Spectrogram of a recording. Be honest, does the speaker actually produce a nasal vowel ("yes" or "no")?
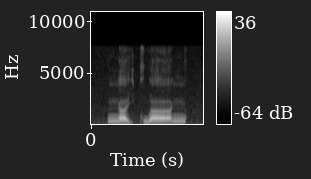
no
